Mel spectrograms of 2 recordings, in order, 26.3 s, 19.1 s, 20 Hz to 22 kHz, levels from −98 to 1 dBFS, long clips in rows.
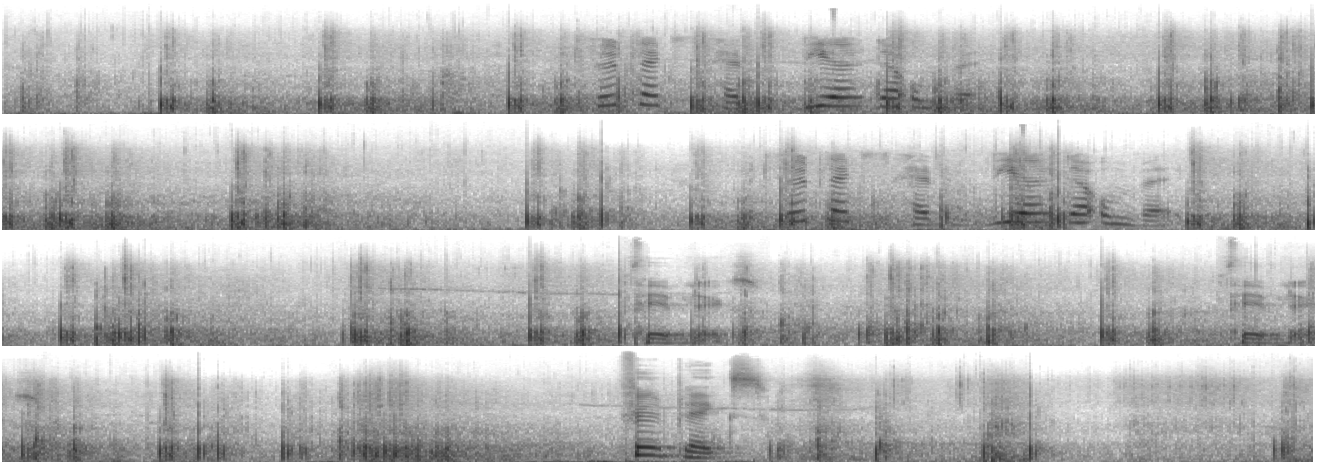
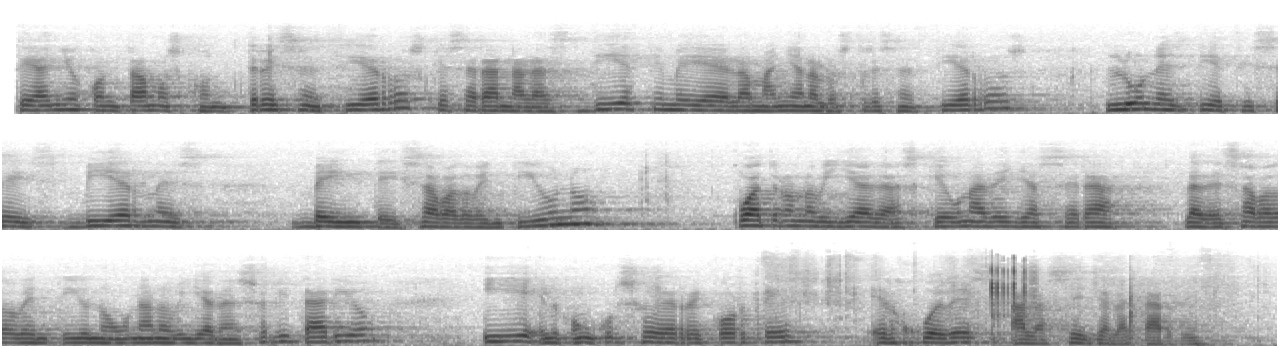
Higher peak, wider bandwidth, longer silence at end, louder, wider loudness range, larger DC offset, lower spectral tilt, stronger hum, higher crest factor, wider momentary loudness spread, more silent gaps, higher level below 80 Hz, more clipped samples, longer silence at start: about the same, -6 dBFS vs -6 dBFS; first, 19 kHz vs 9.8 kHz; about the same, 0 s vs 0 s; about the same, -29 LUFS vs -30 LUFS; about the same, 3 LU vs 1 LU; neither; about the same, -6 dB/octave vs -7 dB/octave; neither; about the same, 22 dB vs 24 dB; first, 14 LU vs 8 LU; neither; first, -44 dBFS vs -56 dBFS; neither; about the same, 0 s vs 0.05 s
